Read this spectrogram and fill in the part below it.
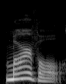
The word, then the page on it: marvel: mɑ’ː r vəl; マーボォ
